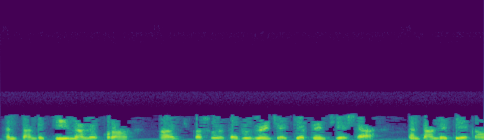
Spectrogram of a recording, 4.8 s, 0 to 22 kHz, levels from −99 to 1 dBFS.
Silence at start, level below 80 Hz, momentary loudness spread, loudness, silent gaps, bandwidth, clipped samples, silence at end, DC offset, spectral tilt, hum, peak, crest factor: 0.05 s; -58 dBFS; 6 LU; -17 LUFS; none; 4.2 kHz; under 0.1%; 0 s; under 0.1%; -9 dB/octave; none; -2 dBFS; 14 dB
